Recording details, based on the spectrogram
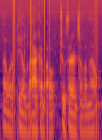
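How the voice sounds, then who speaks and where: A man on the city council, adding a quick, matter-of-fact remark at a candidate forum. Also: sits low, little pitch movement, noisy background.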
